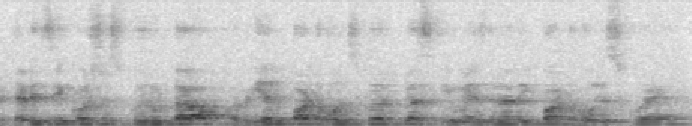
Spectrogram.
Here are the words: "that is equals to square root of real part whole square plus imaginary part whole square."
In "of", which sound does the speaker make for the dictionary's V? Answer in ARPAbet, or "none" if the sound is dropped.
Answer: P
